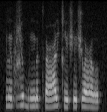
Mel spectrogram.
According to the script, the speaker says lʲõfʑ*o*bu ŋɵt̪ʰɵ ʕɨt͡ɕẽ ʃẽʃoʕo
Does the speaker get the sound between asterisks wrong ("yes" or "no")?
yes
